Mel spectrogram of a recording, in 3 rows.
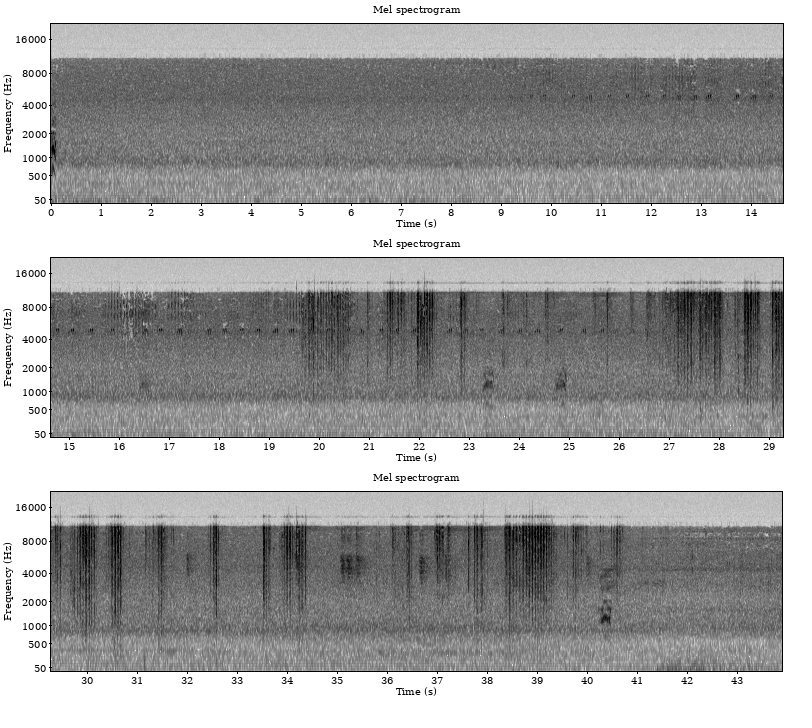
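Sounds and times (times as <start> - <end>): soft steady hiss: 0.0 - 43.9
cricket chirping: 9.2 - 32.7, 33.5 - 43.9
sharp high rasping bursts: 26.6 - 31.7, 33.5 - 34.4, 36.0 - 40.8.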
